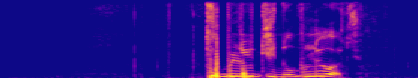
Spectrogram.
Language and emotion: Russian, angry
